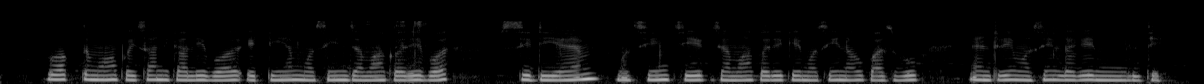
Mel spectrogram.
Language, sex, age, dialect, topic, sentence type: Chhattisgarhi, female, 31-35, Eastern, banking, statement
